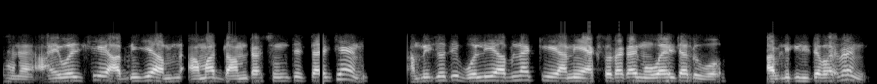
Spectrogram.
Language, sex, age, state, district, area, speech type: Bengali, male, 45-60, West Bengal, Paschim Medinipur, rural, conversation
